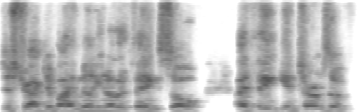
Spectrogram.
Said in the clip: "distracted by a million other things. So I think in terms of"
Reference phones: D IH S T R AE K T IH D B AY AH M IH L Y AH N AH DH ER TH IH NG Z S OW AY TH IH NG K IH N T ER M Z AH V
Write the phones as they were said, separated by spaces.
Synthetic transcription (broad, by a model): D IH S T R AE K T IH D B AY AH M IH L Y AH N AH DH ER TH IH NG Z S OW AY TH IH NG K IH N T ER M Z AH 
